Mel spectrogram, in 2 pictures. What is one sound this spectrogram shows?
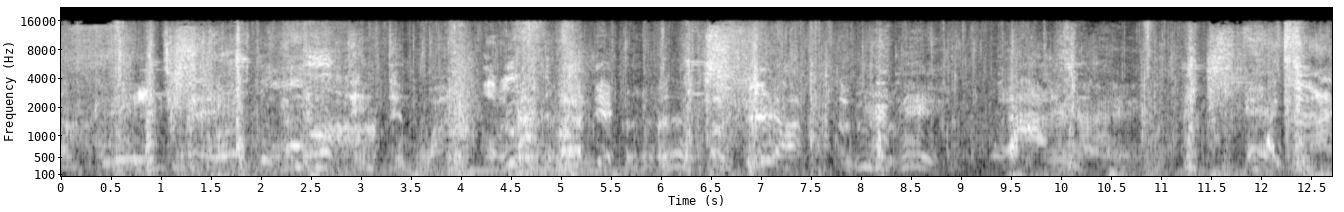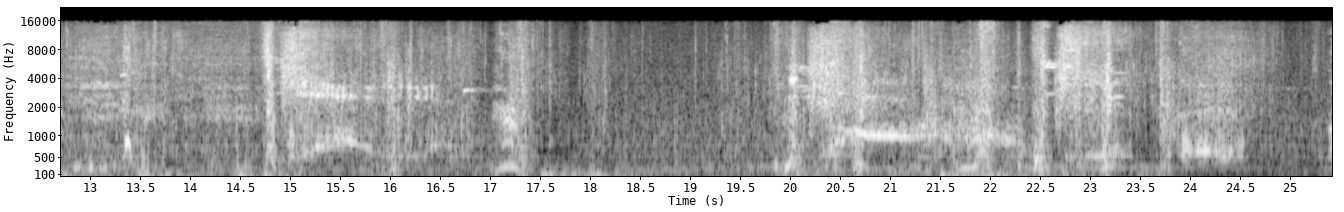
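Swords clash and ring in quick bursts.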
